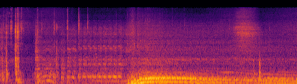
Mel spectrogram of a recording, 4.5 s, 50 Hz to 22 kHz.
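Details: Audi S8 after intake manifold rebuild: short crank, fires, revs briefly and settles into a steady even idle, no engine warning light, no misfire or air leak; normal start and idle.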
